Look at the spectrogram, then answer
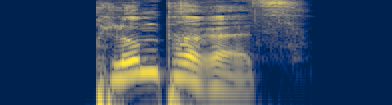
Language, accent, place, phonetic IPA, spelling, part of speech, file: German, Germany, Berlin, [ˈplʊmpəʁəs], plumperes, adjective, De-plumperes.ogg
- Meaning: strong/mixed nominative/accusative neuter singular comparative degree of plump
